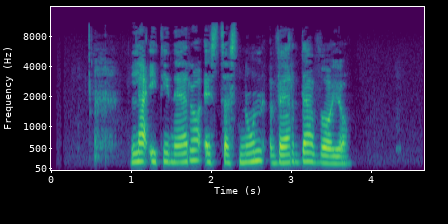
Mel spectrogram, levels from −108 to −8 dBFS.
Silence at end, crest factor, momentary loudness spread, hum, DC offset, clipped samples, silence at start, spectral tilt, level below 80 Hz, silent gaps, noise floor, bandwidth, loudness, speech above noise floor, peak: 0.95 s; 22 dB; 5 LU; none; under 0.1%; under 0.1%; 0.55 s; -5.5 dB/octave; -84 dBFS; none; -81 dBFS; 11 kHz; -31 LUFS; 51 dB; -10 dBFS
